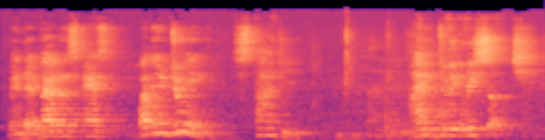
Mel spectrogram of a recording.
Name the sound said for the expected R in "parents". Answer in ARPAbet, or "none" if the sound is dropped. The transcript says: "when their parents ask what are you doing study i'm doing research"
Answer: L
